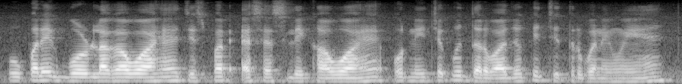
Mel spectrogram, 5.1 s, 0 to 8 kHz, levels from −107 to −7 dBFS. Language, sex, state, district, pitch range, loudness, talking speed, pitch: Hindi, male, Uttar Pradesh, Shamli, 115-135 Hz, -20 LUFS, 245 wpm, 130 Hz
